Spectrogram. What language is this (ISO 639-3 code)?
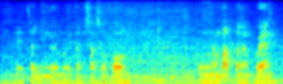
vie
